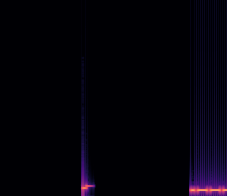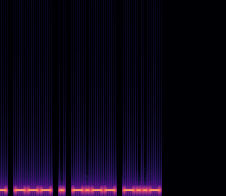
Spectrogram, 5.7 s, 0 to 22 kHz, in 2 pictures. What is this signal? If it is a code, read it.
Morse code, heard as a keyed tone, about 30 wpm, 700 Hz. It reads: JOEYX
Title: Code Groups - 5 Letter:Numbers - 30wpm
